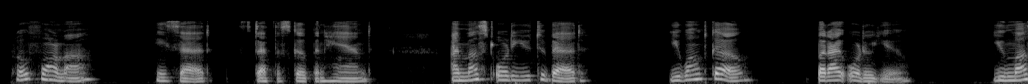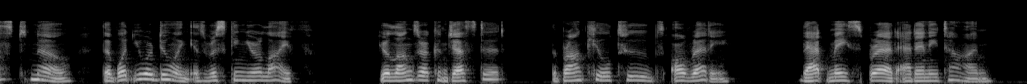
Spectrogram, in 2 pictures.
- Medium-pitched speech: Yes, medium, 175 Hz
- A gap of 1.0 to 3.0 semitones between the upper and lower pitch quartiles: No, average, 4.2 semitones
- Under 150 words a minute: Yes, slow, 135 wpm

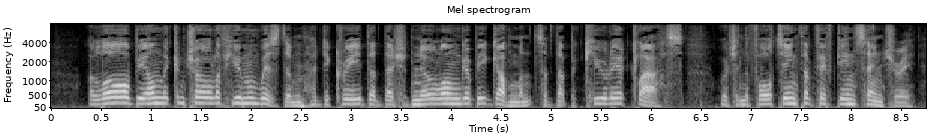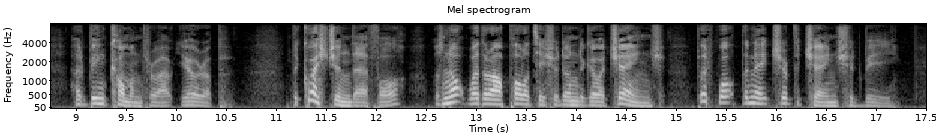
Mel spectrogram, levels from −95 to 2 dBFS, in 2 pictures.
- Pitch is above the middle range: No, medium, 160 Hz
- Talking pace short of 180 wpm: No, average, 185 wpm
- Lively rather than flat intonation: Yes, wide, 6.8 semitones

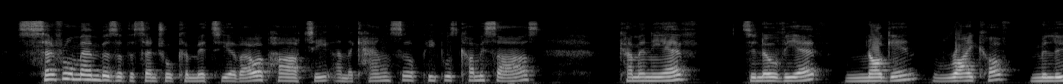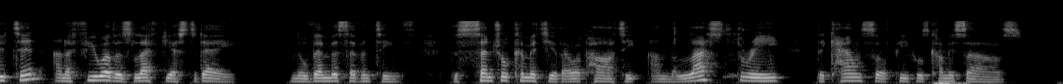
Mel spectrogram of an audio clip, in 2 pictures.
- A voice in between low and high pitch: Yes, medium, 160 Hz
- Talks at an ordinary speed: No, slow, 120 wpm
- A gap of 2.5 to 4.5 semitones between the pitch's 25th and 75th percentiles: Yes, average, 3.7 semitones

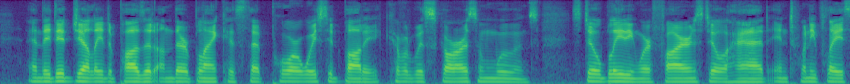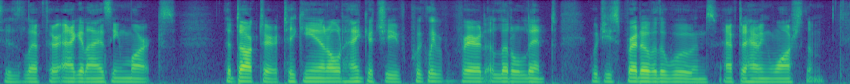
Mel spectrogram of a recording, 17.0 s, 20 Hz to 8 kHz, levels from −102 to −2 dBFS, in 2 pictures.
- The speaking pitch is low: Yes, low, 120 Hz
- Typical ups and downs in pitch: No, narrow, 1.2 semitones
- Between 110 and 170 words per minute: No, average, 185 wpm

